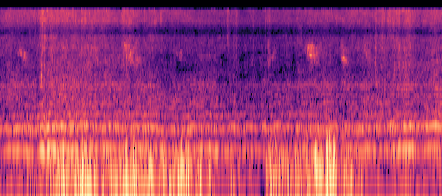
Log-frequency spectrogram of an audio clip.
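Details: Feral colony of honey bees with constant worker traffic: a layered humming buzz, pulsing louder as several bees fly near in quick succession, with quieter moments between passes.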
